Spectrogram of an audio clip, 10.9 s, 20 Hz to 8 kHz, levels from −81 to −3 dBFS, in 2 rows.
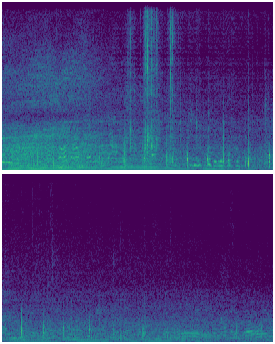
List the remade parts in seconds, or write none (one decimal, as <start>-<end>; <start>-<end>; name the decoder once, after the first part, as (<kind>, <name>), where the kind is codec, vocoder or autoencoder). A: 2.2-5.6 (codec, SNAC)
